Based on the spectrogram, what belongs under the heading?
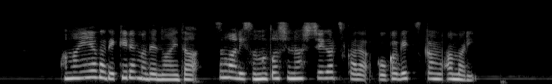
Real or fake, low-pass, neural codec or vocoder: fake; 7.2 kHz; codec, 16 kHz, 2 kbps, X-Codec, HuBERT features, trained on balanced general audio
